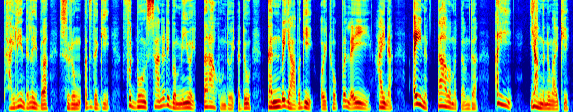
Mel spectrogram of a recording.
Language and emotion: Manipuri, happy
